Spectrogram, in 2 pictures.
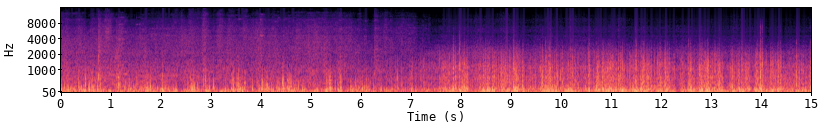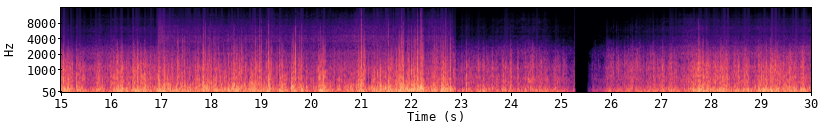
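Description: A passenger train's wheels clatter over rail joints at speed.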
